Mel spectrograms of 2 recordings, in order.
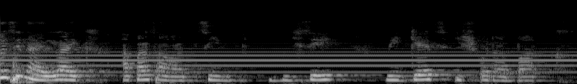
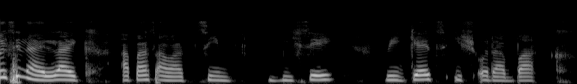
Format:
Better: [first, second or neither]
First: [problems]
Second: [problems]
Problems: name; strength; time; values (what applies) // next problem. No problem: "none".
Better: second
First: background sound (Wind instrument, woodwind instrument); 12 dB below the speech // room echo; dies away in 0.7 s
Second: none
